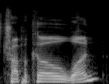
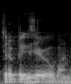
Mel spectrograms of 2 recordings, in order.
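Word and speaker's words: Tropic01: Tropico 1. Is that it? Is that right? Yeah. Tropic 01. Yes.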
